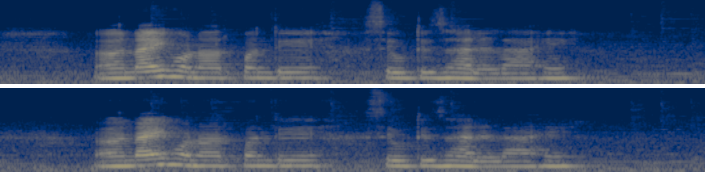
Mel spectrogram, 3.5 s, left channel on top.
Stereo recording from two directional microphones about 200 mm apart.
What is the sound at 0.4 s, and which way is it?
A woman's voice, 15° left (ahead or behind).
